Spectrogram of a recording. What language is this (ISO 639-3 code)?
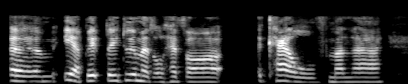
cym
